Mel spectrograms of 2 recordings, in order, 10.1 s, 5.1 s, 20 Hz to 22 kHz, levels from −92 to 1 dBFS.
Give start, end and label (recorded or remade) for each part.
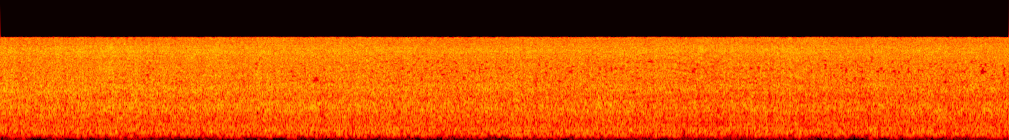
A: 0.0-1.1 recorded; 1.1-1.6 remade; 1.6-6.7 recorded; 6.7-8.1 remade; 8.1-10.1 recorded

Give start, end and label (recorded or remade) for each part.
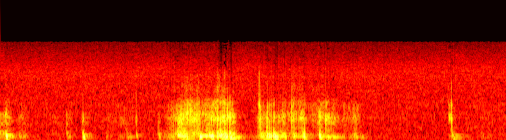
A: 0.0-0.7 recorded; 0.7-5.1 remade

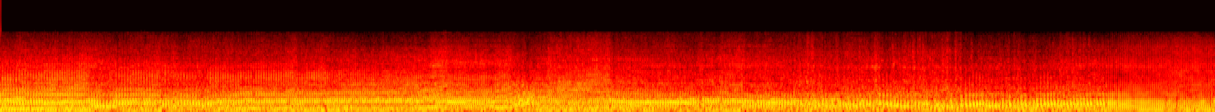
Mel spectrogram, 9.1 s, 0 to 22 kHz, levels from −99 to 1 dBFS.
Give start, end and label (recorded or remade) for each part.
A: 0.0-8.3 recorded; 8.3-9.1 remade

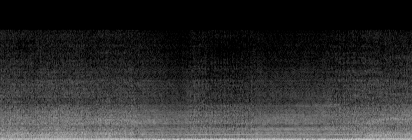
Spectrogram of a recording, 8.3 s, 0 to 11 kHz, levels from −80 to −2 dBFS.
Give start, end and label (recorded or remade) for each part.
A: 0.0-2.8 recorded; 2.8-3.8 remade; 3.8-5.1 recorded; 5.1-6.6 remade; 6.6-8.3 recorded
